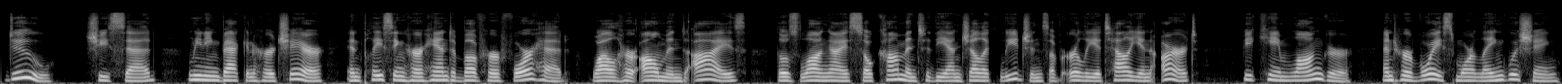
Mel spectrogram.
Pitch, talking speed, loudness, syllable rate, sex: 185 Hz, 140 wpm, -17 LUFS, 4.6 syllables/s, female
